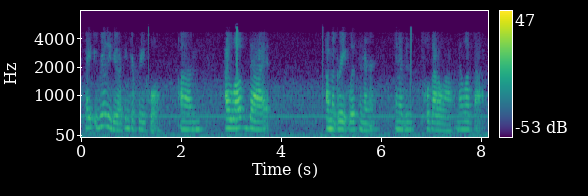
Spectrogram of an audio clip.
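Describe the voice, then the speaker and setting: A woman with a hoarse, gravelly voice talks casually to camera from her couch late at night. She rambles gently with frequent ums, encouraging her viewers. The recording is dull and lo-fi, with a faint background noise. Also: mid-range voice. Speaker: vlogger and parenting page admin. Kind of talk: casual motivational talk to camera.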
